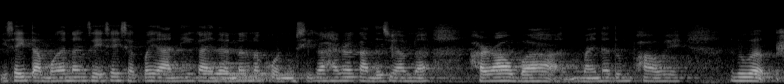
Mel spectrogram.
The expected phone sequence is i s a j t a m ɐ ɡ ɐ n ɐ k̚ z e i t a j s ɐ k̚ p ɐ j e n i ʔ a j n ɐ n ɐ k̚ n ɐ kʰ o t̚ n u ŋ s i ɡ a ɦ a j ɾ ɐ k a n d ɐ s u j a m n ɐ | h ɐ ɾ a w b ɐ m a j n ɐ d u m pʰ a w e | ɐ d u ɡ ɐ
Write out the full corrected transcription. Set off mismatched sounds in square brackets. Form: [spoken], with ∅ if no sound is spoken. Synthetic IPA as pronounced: i s a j t a m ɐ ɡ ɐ n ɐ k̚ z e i [s] a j s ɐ k̚ p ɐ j [a] n i [k] a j n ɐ n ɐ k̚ n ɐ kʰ o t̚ n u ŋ s i ɡ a ɦ a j ɾ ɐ k a n d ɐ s u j a m n ɐ | h ɐ ɾ a w b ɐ m a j n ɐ d u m pʰ a w e | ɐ d u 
